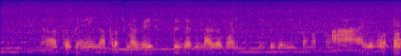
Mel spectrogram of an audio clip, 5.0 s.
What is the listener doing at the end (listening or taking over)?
taking over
